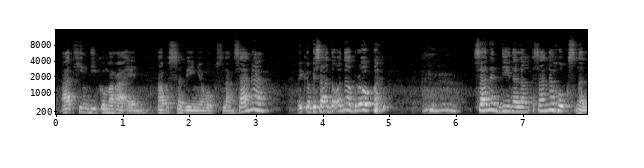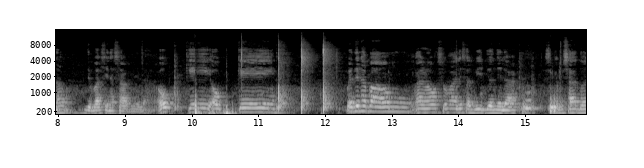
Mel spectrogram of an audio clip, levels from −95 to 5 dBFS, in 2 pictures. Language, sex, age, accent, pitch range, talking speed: Filipino, male, 20-39, native, 165-250 Hz, 155 wpm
